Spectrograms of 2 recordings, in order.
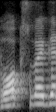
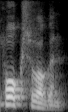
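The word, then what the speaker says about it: Volkswagen: f आगे होता है foxwagen क्या है यह होता है क्या ऐसा कुछ है क्या कंपनी बेटा ऐसी कोई कंपनी नहीं है यह है इसको पता है क्या बोलते हैं volswagen नहीं foxwagen वो तो मैंने डायरेक्ट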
